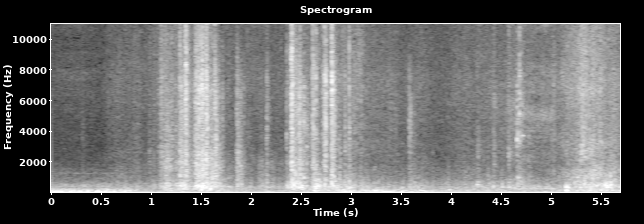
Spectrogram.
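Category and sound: vehicle, train interior ambience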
